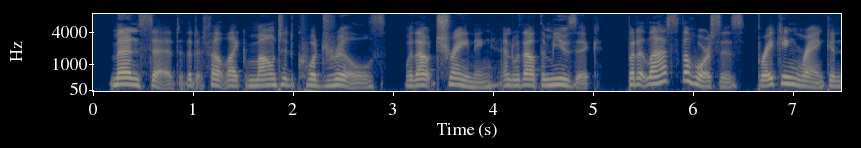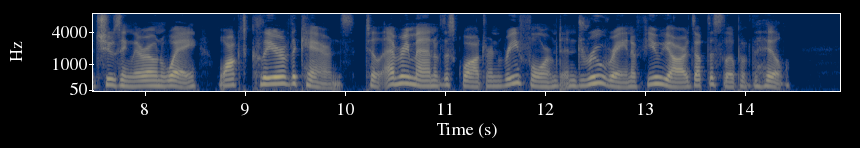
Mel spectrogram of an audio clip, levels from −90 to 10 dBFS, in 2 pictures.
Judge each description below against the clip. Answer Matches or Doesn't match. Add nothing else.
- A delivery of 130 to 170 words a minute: Doesn't match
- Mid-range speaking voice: Matches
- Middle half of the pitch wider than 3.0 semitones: Matches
